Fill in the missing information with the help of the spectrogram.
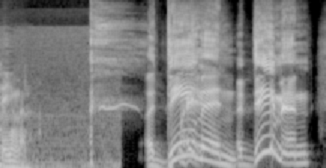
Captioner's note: laughs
